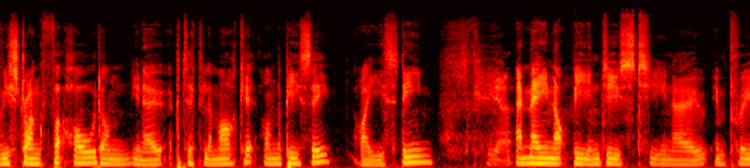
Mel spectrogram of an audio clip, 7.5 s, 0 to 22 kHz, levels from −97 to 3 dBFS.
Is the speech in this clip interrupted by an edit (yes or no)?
no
